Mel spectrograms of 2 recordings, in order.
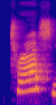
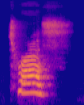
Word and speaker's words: trust: Kemudian, trust me. Trust. Bukan terus bacanya. Trust.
